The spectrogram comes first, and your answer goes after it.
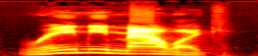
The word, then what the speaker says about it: Rami Malek: Rami Malek.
